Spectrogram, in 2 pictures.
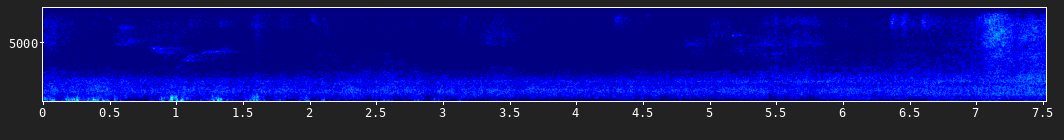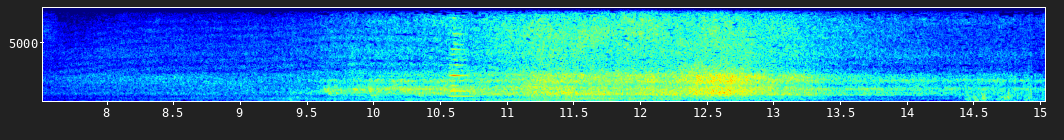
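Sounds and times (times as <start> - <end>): diesel train passing at speed: 6.6 - 15.0
train horn note: 9.8 - 12.0.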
